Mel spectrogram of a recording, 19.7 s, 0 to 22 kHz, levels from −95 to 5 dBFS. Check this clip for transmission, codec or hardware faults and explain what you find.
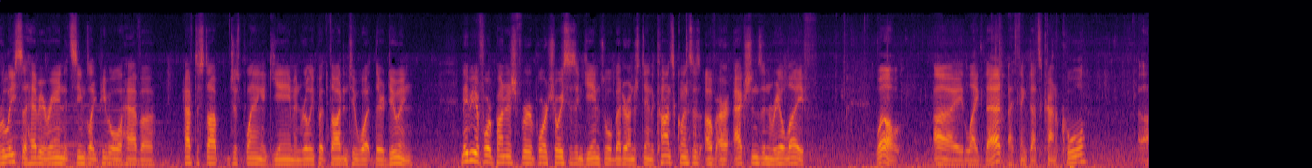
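One fault is present: an audio dropout to silence at 17.22 s that runs to the end of the clip, about 2.46 s in all. The input signal was most likely lost, through a disconnected device, a broken link or an accidental mute, while the recorder kept writing silence. The sound stops abruptly mid-flow and gives way to silence with no room tone or noise floor, and whatever followed that point is missing.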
